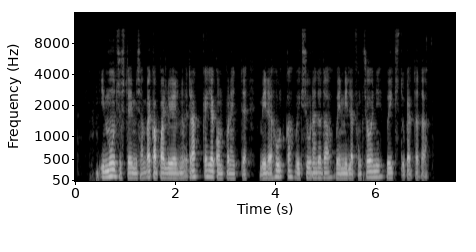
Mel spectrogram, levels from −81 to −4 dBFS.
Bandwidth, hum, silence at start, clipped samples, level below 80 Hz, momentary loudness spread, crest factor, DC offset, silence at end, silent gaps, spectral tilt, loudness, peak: 11.5 kHz; none; 0.4 s; under 0.1%; -62 dBFS; 8 LU; 22 dB; under 0.1%; 0.55 s; none; -6.5 dB/octave; -31 LUFS; -10 dBFS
